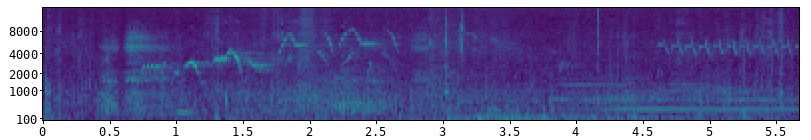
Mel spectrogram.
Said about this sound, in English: Having the birds sing.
